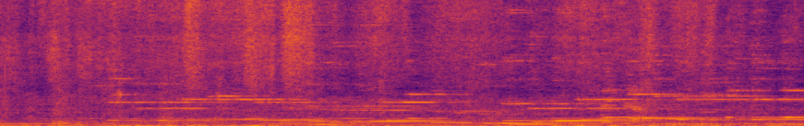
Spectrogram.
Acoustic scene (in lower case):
subway station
